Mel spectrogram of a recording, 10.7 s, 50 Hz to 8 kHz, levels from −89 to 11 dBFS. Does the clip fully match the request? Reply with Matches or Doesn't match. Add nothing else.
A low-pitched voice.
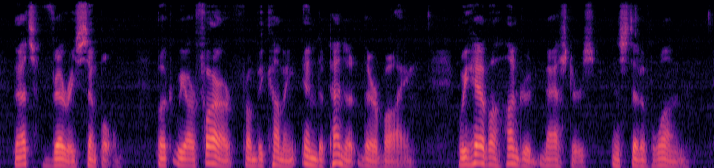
Matches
